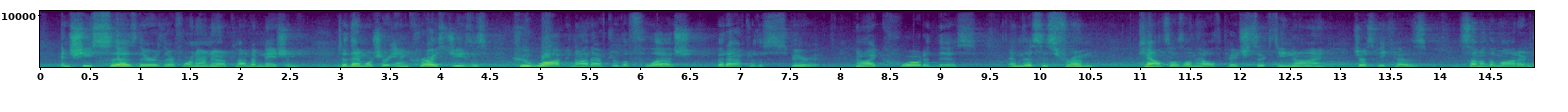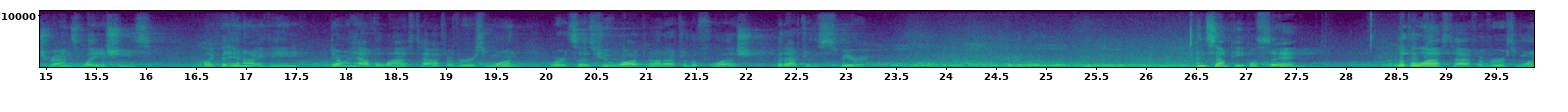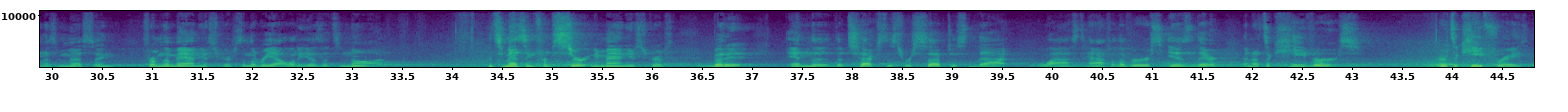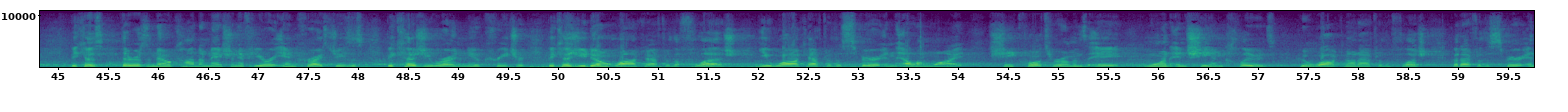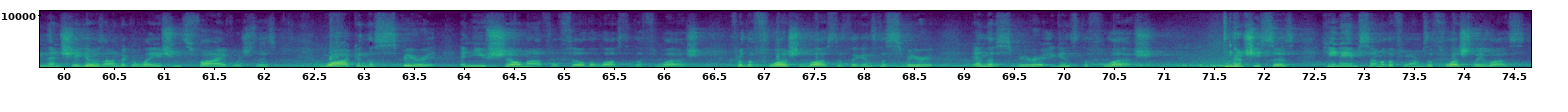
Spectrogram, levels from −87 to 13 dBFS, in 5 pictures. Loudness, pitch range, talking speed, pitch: -20 LUFS, 155-190 Hz, 180 wpm, 170 Hz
